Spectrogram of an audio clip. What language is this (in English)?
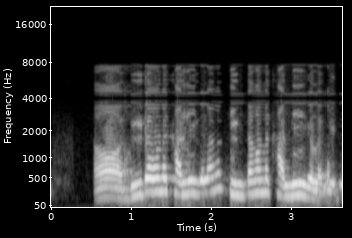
Odia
